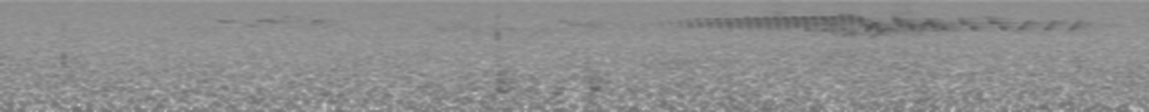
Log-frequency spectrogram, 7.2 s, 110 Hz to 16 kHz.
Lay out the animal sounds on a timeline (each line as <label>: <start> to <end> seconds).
Magnolia Warbler (Setophaga magnolia): 1.2 to 2.1 seconds
Northern Parula (Setophaga americana): 4.0 to 5.7 seconds
Nashville Warbler (Leiothlypis ruficapilla): 4.6 to 7.1 seconds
